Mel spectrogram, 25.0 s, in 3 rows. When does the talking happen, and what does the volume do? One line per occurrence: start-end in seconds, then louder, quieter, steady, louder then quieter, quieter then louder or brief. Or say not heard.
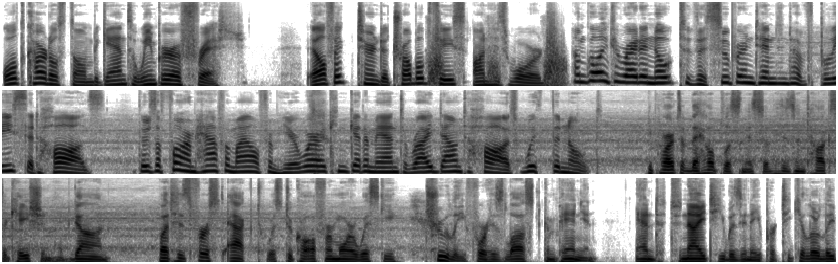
0.0-24.9 steady.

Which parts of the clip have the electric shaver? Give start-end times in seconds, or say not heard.
not heard.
